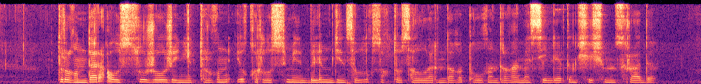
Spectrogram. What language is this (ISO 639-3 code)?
kaz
